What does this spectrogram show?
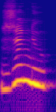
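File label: "genou", French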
